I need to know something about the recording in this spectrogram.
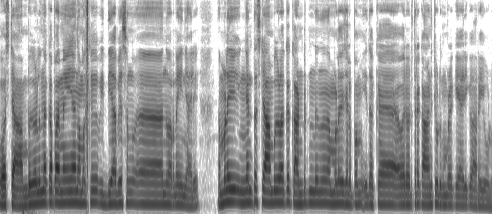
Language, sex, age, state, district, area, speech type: Malayalam, male, 60+, Kerala, Kozhikode, urban, spontaneous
